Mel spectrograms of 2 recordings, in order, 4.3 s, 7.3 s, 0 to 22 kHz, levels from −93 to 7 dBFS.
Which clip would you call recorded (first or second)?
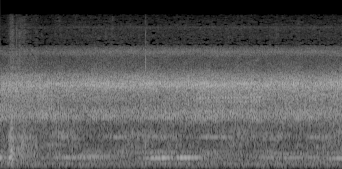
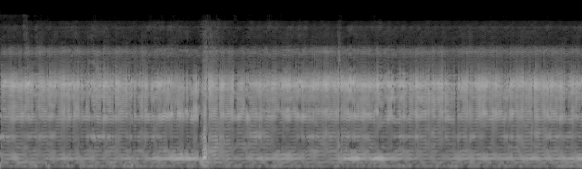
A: first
